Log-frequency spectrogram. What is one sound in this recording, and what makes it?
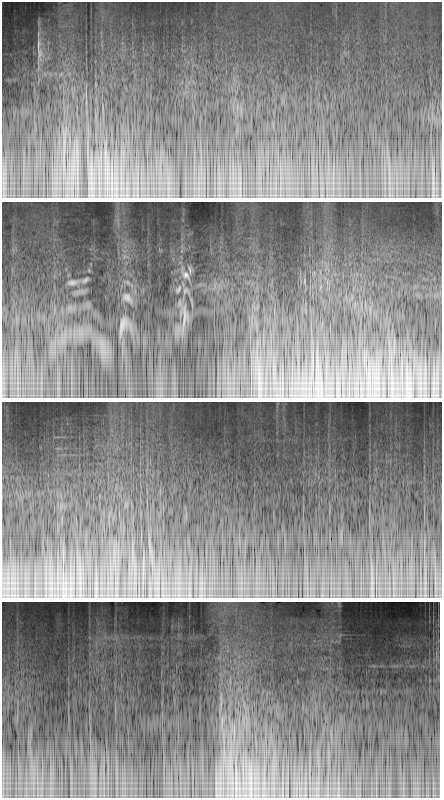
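Game spell blasts and explosions crackle and boom.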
